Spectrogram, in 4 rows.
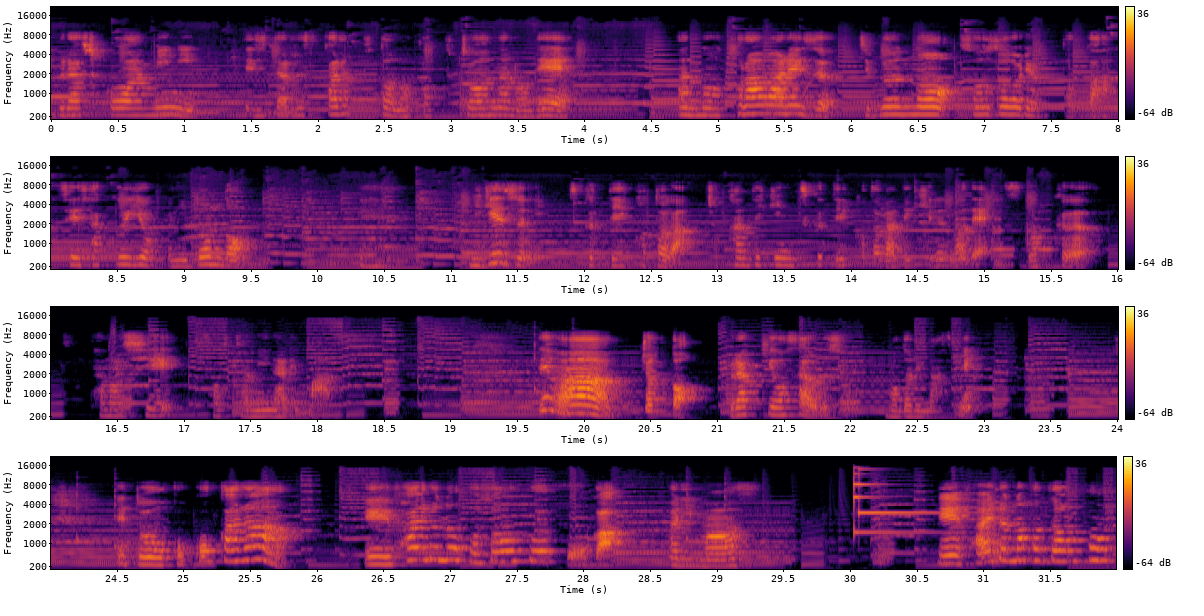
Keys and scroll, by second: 20.7 ctrl+z.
